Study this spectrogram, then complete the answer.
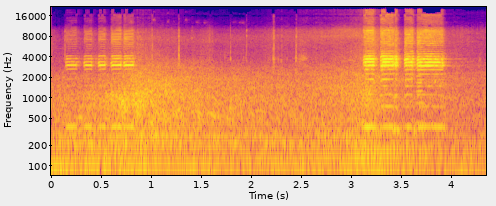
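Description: Taxis and buses crawl through town traffic in Mayuge, with a steady road rumble and two bursts of sharp, close horn honks, one early and a louder cluster near the end.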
